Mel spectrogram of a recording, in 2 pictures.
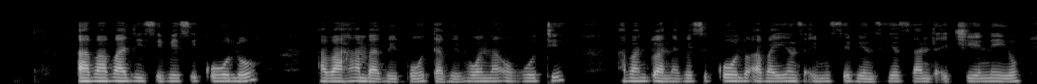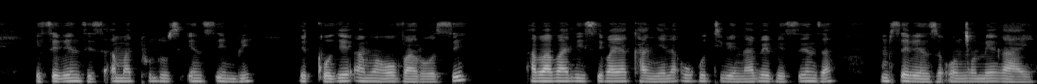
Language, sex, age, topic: North Ndebele, female, 25-35, education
